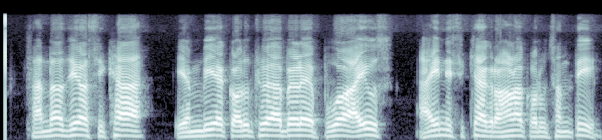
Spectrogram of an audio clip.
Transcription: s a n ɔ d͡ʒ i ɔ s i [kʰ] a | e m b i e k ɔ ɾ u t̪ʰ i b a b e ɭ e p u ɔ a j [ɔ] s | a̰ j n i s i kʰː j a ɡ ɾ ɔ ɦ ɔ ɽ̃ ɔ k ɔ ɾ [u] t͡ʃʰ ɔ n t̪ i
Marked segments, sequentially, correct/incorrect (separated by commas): correct, incorrect, correct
